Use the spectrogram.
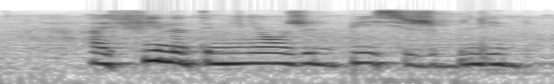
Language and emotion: Russian, angry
